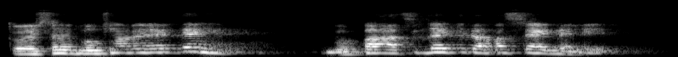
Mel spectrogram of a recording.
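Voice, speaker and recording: High-pitched and animated, this male devotional speaker moves at a moderate pace with a fairly bright tone. His sermon unfolds as a casual story, sprinkled with English phrases and the odd laugh. It was captured in an echoey space and sounds distant and dull.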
